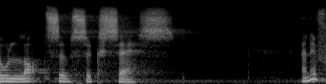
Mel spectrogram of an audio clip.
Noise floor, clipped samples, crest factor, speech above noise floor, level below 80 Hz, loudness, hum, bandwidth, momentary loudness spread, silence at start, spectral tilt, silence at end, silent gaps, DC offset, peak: -62 dBFS; under 0.1%; 18 dB; 33 dB; -66 dBFS; -28 LUFS; none; 17.5 kHz; 11 LU; 0 s; -3 dB/octave; 0 s; none; under 0.1%; -14 dBFS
